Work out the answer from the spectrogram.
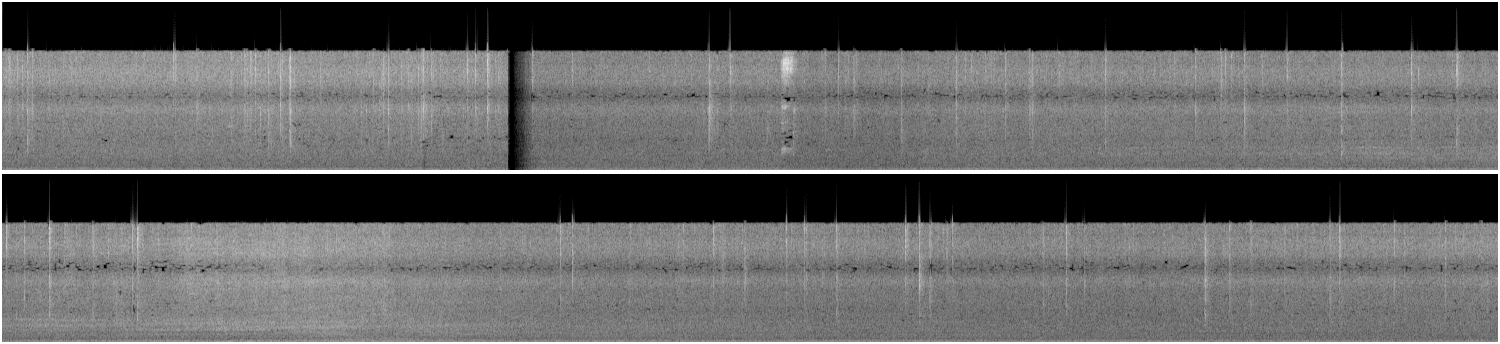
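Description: Steady heavy rain falling on a city street, an even hiss. About halfway through, a wet swish swells and fades, like car tyres passing on the soaked road. The sound cuts out for an instant about five seconds in.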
